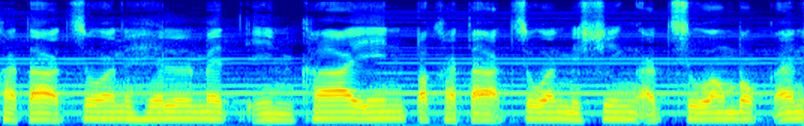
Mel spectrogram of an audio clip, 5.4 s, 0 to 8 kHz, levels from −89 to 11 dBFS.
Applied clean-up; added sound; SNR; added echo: none; Wind instrument, woodwind instrument; 15 dB; none.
